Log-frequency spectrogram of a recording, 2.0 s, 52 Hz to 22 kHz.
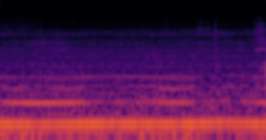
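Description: Bobcat T66 compact track loader's diesel engine running steadily, heard from inside the cab: an unbroken low drone with a fainter, higher steady whine over it.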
